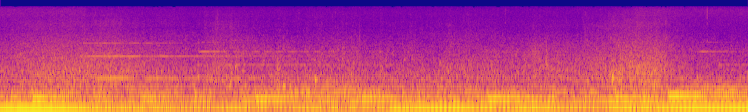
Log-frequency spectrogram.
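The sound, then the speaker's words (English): Ocean waves wash in a steady, continuous roar, with a deep, constant low rumble underneath and no voices, holding at an even loudness throughout. “Allow the sounds of the ocean to wash over you, bringing you closer to the infinite source of energy within you.”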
